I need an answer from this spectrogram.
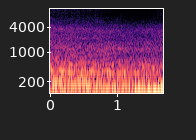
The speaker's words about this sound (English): I'm sorry, another bus. So, sorry.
